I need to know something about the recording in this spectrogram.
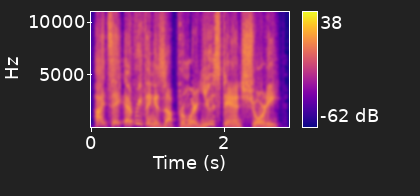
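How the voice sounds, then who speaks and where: An actor playing a plucky young dragon hero in a video game, boyish and cheeky. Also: male voice, on the high side, big pitch swings, moderate pace, no echo, clean studio sound. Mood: cocky. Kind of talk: animated video game character acting.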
